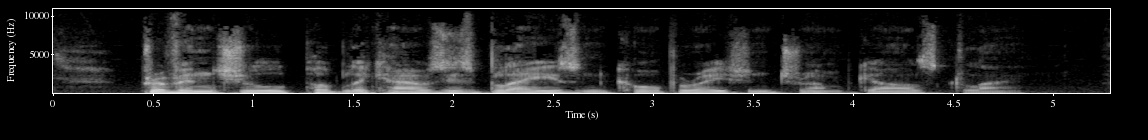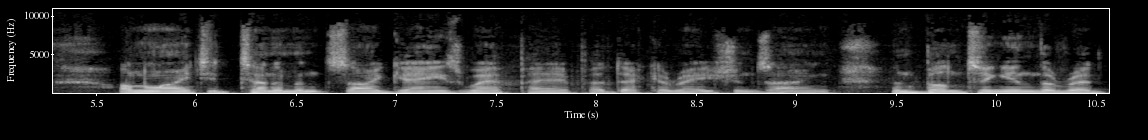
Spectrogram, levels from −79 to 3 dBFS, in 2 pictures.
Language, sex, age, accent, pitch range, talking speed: English, male, 50-69, British, 100-130 Hz, 125 wpm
